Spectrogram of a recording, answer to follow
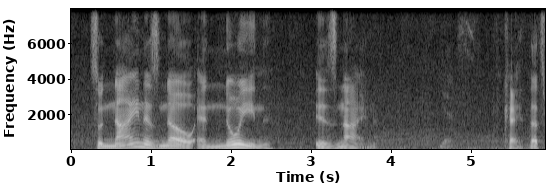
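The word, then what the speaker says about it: neun: was right snufkin so nine is no and noin is nine yes okay that's very similar nice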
